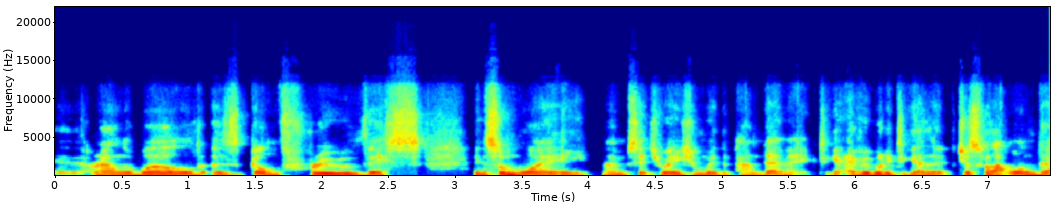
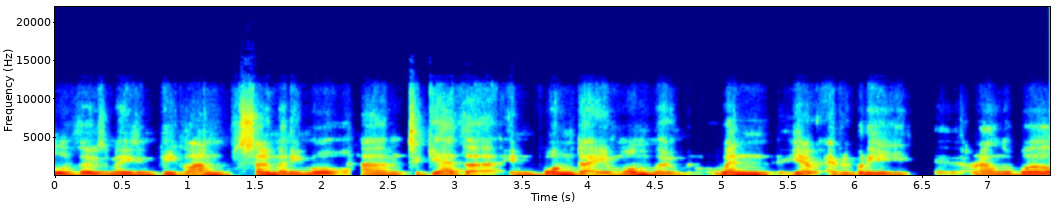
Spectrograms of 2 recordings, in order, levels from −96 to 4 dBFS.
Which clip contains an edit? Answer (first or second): second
